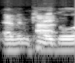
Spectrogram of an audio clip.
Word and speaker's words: Evan Cagle: is those covers yeah the uh is it Evan Kagel is that how I pronounce it yep yep Evan Kagel on the covers um yeah what what was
